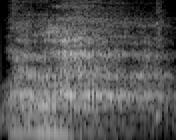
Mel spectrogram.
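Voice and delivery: long frustrated exhale; exasperated sigh; heavy sigh. Real, not acted. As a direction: let out a tired sigh.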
